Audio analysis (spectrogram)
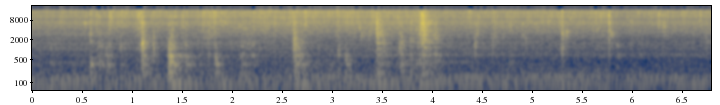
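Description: Chopped onions sautéing in a pan for Hyderabadi chicken masala, a steady soft sizzle with occasional stirring scrapes and clinks throughout, close and moderately quiet, no talk.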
